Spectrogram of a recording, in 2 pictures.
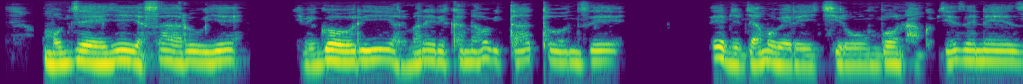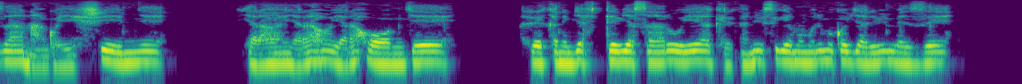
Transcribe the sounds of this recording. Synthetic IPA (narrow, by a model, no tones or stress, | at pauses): umubɟeːjijasaɾuje̞ | iβiɡo̞ɾiaɾimaɾaeɾe̞kʰanaho̞βitʰaːtʰo̞ːnze̞ | ɾeːbjo̞bjaːmuβe̞ɾe̞jiciɾuːmbo̞nhaːɡo̞bjeːze̞ne̞ːzan̥haːɡo̞jiʃiːmɲe̞ | jaɾajaɾahojaɾaho̞ːmɟe̞ | aɾe̞ɾekaniβjafi̥teβjasaɾuje̞ake̞ːɾekananiβisiɡajemumuɾimuko̞βjaːɾiβime̞ze̞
